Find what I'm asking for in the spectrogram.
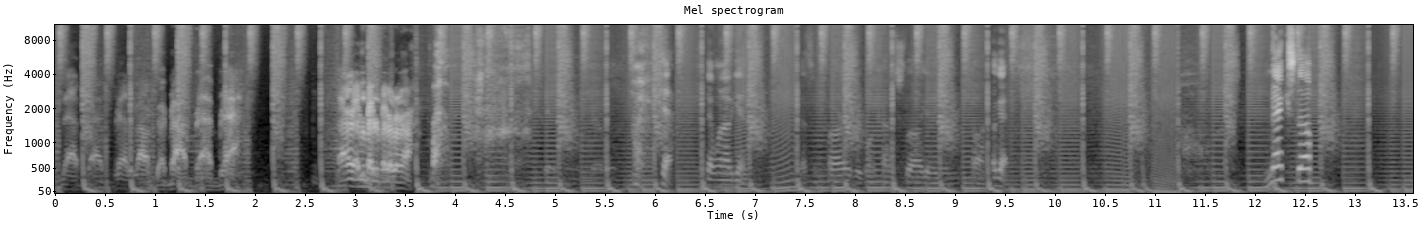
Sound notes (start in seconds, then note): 0.0 man jabbering; 11.2 man sighing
